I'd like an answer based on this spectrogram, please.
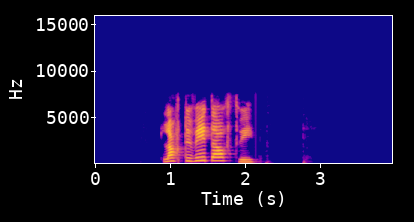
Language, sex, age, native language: Icelandic, female, 10, Icelandic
